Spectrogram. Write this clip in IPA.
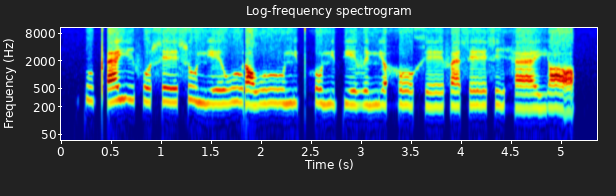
pupʼæ jifoseːsu mʲeːwu ɾɒwuː mʲupʰomʲopʲe vemʲɒho xeːfæseːsi hæːjɒ

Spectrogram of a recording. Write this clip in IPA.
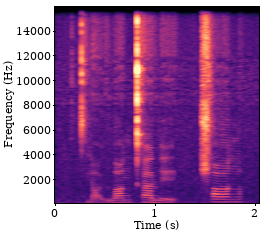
t̪ʰjɑ̰˨˩ʊ̯ɻwɑ˥ŋkʰä˥ɻwe˨ɪ̯ | ʈ͡ʂʰɑ˥ŋ

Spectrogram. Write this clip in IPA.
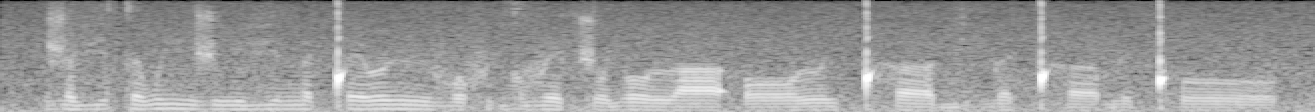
ʒɐvʲatɘwiː ʒiːvʲu nɛǃeɹɨː vofiɡove t͡ʃojo ɹaːʔɔː ɹiǃʰɐː bʲebɛ ǃʰɐːbe ǃʰoː

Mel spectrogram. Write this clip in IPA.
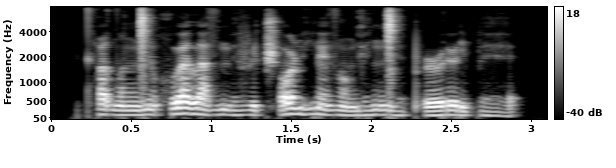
t̪ʰidˤẽŋ͡ǀĩχʷa lazmɛ̤vʏt͡ʃʼɔ ɳi̤ ɾɛ̃zɔ̃ɡɛ̤ ŋ͡ǀɛ̤pʼə˞ ɾøɾipɛ̤

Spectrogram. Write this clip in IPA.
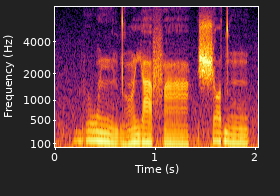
bu˦ wĩ˦˨ dɔ̃˨˦ja˦˨fã˧ | ʃɔ˦dũ˧

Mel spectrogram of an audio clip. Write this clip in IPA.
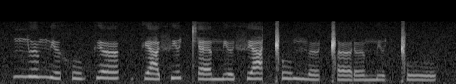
ɲø˦mʲø˨xu˨kʲœ˦ | kʲa˨fʲø˦ cʰɛ˨mʲø˨fʲa˦ǁu˦ ŋø˨ǁœ˨ɾø˨mʲɨ˨ ǁu˨

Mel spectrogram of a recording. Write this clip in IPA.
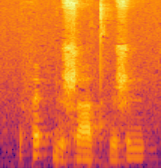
fɛ˦˥p̚ ɓɨ˨˩ʂaː˧ t̪ʰɨ˨˩ʂɨ˧

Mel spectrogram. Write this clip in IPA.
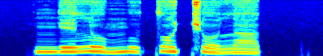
ŋe˧˥ lo˨˩˦mu˨˩˦t̪ɔ˧˥ co˨˩˨la˨˩t̚

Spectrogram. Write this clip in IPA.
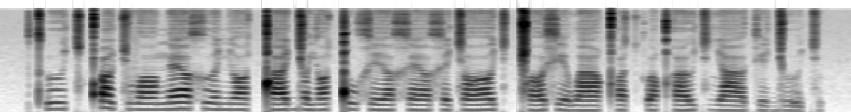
tʼɯːcqʼuc vʌːŋɛɐ̯ xɯɐ̯ɲʌːǃa ɟʌjʌ ǃuxeɐ̯ xɛɐ̯xɛcʌːc ǁʌ xʲɛwaɐ̯ qʰut͡sʼuqʰɯːc ʎaːɐ̯kʲɛɟɯːc

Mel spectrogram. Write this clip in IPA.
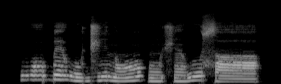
wo˦ɓe˦wu˨ d͡ʒi˧nɔ̃˨˦ | ũ˨ ʃɛ̃˨wu˦ saː˨

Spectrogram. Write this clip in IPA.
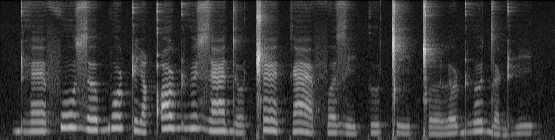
ɖʱɛ˨fo˦zə˧ bo˦ ʈi˨qʼo˦ɖʱʏ˦ zæ˧dɵ˨ǁɛ˦˨ kæ˦˨fə˧zi˨kɯ˧ ǀi˨ ǀɵ˨lɵ˧ɖʱɵ˦ də˨ɖʱi˦

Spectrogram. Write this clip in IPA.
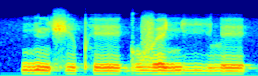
nĩ˨ ʃɪ˨pʰeː˨ ɡʊ˦vɛ˦ɲiː˦˨ le˦

